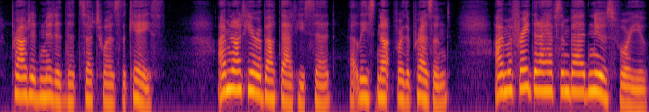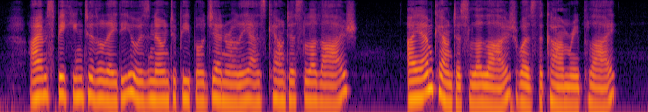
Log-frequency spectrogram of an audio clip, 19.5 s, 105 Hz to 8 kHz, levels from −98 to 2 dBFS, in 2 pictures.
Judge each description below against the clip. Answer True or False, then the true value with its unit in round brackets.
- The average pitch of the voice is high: False (170 Hz)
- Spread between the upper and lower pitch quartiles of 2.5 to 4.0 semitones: False (4.5 semitones)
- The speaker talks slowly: False (165 wpm)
